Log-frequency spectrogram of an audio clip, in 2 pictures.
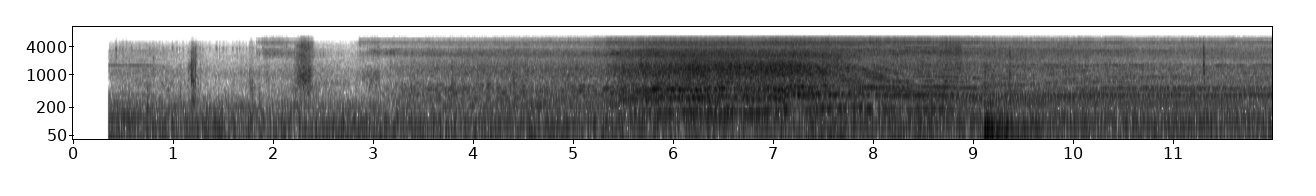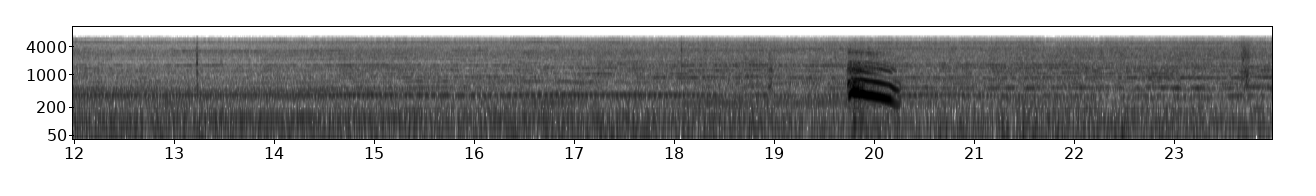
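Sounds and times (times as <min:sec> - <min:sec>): drone propellers whining: 0:00.4 - 0:23.9
thump: 0:09.1 - 0:09.6.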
